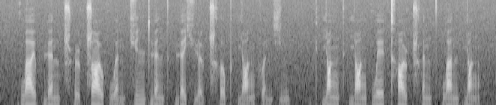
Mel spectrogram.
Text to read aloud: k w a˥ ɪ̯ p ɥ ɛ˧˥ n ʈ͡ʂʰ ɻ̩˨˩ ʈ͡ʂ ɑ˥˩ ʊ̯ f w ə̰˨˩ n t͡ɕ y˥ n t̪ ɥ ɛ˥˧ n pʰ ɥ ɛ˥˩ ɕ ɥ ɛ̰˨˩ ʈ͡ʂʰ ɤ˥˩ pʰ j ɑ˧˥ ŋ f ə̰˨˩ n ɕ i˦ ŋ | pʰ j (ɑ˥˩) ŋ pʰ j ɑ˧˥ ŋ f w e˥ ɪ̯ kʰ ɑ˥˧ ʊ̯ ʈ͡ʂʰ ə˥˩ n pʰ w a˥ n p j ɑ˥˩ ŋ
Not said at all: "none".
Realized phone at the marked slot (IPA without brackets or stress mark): ɑ˥˩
